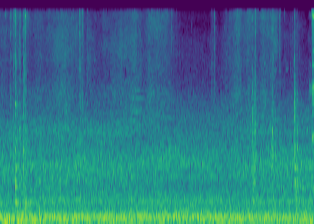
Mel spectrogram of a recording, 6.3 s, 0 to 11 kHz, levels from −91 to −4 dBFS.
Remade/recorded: recorded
